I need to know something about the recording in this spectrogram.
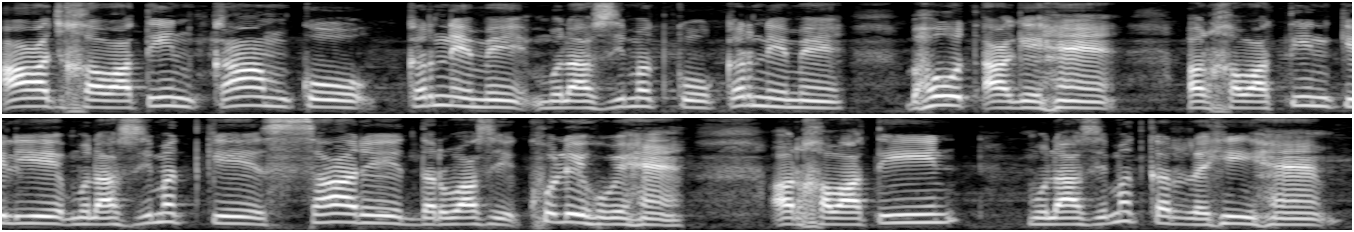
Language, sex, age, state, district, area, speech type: Urdu, male, 30-45, Bihar, Purnia, rural, spontaneous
